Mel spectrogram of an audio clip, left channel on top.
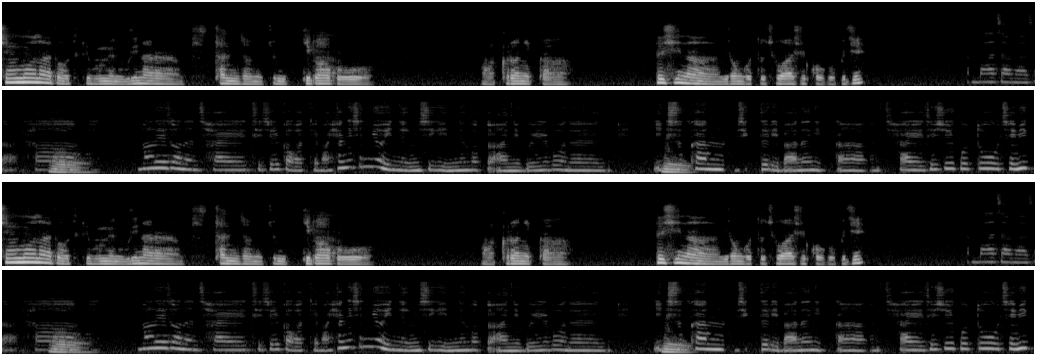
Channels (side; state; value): both; identical; correlation 1.00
